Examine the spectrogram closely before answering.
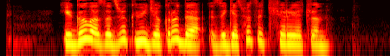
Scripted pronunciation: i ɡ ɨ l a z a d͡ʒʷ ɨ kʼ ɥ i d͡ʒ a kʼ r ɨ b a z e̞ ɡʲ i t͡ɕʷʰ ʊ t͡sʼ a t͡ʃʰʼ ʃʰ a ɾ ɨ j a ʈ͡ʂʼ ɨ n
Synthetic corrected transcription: i ɡ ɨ l a z a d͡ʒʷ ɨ kʼ ɥ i d͡ʒ a kʼ r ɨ d a z e̞ ɡʲ a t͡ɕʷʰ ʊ t͡sʼ a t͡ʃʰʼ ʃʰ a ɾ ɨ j a ʈ͡ʂʼ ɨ n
